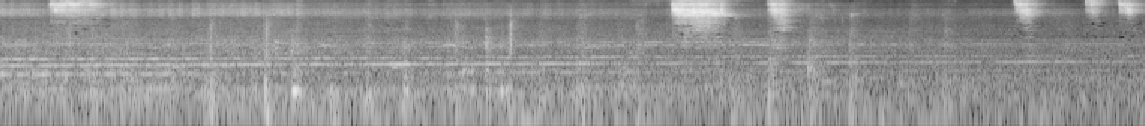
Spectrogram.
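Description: Passenger train running on the rails with its wheels squealing in several steady tones, over scattered clicks and knocks. Short high hisses come about half a second in, around six seconds in, and several times near the end.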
